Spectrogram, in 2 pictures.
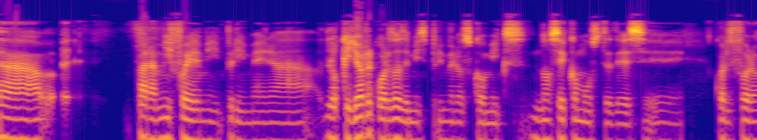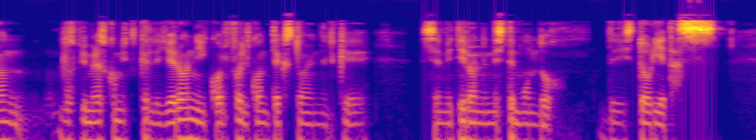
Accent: Celaya, Guanajuato, Mexico; Sobre todo de donde yo soy, en Celaya, Guanajuato, solo tenemos una tienda de cómics.

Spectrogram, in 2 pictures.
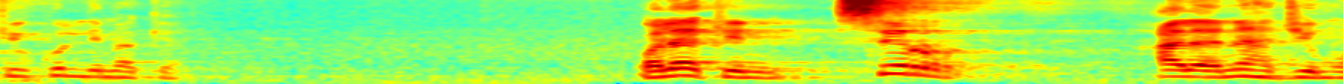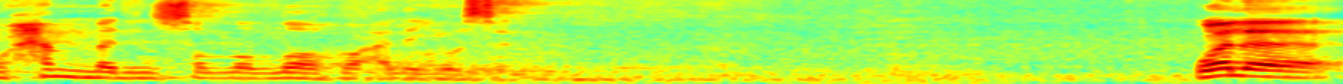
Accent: Egypt; اللهم اجعل بلدنا مصر بلدا آمنا مطمئنا

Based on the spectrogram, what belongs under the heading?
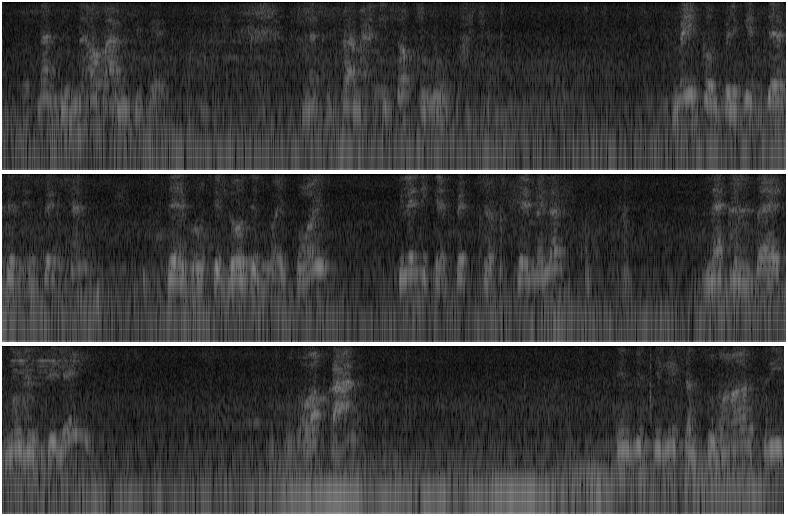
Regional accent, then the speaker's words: Egypt; بس كثرة سفرنا احنا المصريين لهذه البلاد

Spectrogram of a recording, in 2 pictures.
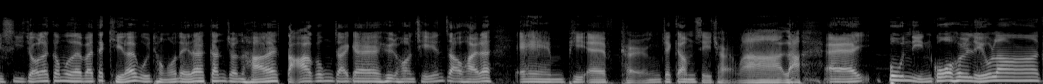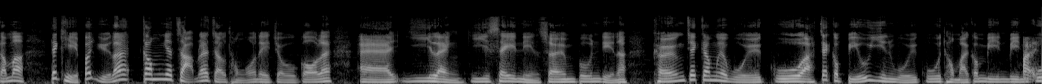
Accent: Guangdong, China; 我哋广东人啊，食烧味咁样，

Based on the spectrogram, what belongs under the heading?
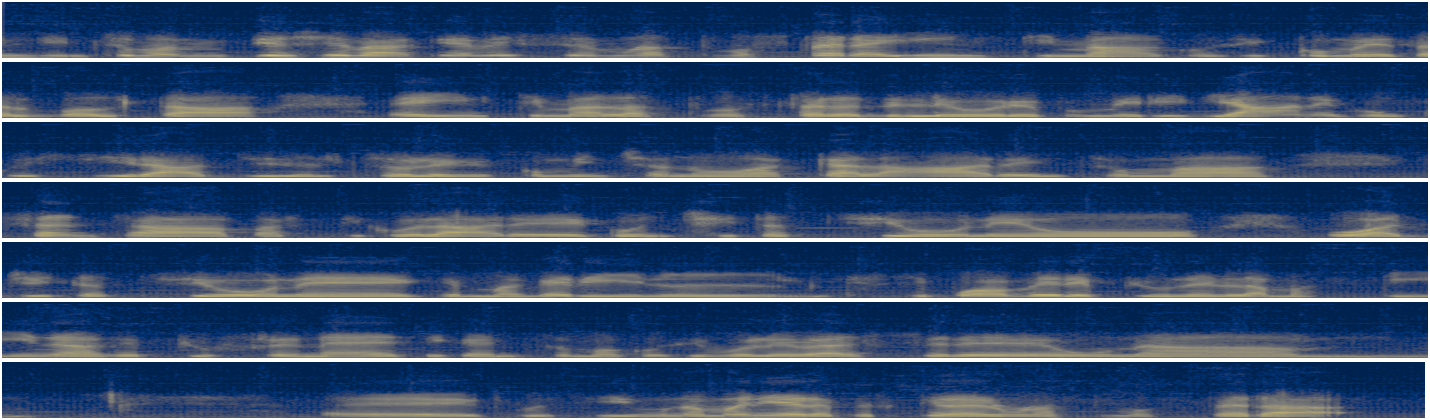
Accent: Apulia, Italy; in un momento magari in cui così dalle mie parti nel Salento non c'era la possibilità di vivere la musica in maniera molto quotidiana

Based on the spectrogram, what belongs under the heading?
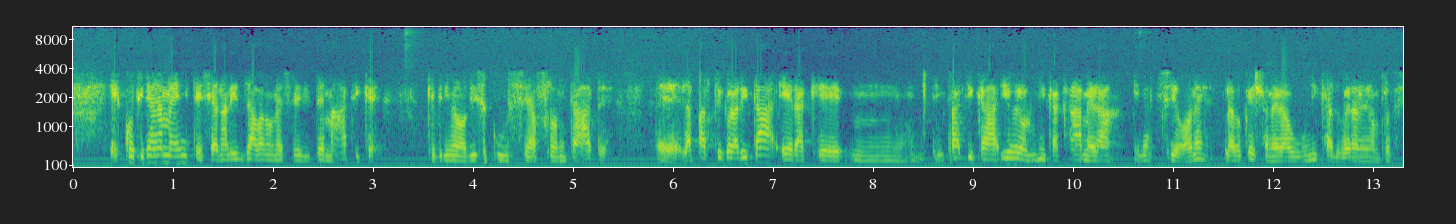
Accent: Abruzzo, Italy; per mia esperienza, sono abruzzese

